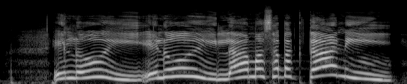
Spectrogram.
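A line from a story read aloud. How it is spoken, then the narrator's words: Shouting at the top of voice. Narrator (Spanish): Jesús gritó a voz en cuello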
